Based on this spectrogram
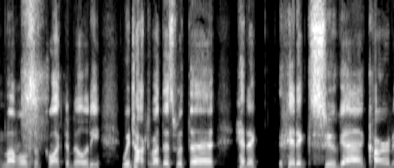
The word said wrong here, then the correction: Hidetsugu: Is that how you pronounce it? Hidetsugu.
